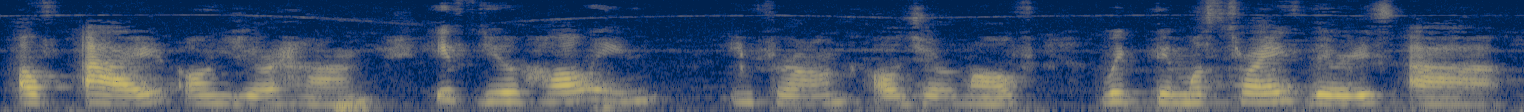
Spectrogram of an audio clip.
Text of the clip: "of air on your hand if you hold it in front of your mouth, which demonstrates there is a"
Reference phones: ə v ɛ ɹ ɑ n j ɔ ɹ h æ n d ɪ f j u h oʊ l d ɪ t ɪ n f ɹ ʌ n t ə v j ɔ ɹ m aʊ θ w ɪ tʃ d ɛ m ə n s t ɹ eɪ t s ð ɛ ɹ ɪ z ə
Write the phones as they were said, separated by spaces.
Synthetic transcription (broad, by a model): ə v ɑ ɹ ɑ n j ɔ ɹ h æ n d ɪ f j u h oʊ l ɪ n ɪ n f ɹ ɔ n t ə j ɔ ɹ m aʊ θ w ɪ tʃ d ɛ m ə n s t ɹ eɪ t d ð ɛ ɹ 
